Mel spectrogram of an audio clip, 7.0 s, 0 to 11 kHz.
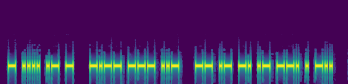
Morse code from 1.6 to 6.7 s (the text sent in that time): YOU MANAGED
